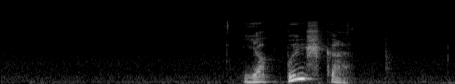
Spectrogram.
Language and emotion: Russian, positive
